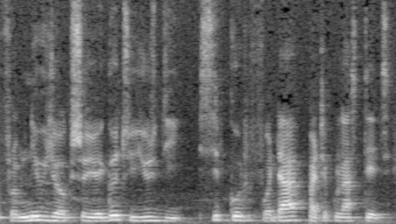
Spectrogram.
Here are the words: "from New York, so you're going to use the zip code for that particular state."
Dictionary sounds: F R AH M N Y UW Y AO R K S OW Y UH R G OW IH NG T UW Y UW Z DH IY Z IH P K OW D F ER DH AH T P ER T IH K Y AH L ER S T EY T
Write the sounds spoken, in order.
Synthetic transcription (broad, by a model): F R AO M N Y UW Y AO K S OW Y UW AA G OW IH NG T UW Y UW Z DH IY S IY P K OW D F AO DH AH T P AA T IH K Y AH L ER S T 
